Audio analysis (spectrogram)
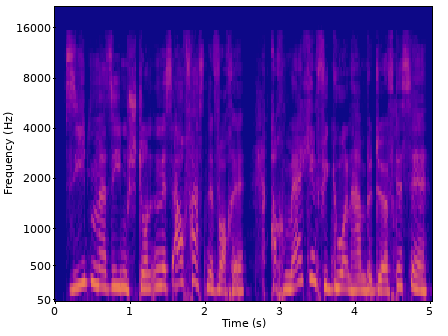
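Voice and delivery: high-pitched princess voice. Acted. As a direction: argue back in a high, pert voice.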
